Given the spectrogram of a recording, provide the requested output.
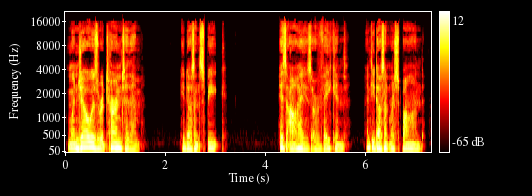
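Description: A man narrating a short story as an audiobook, in a calm, measured storytelling voice. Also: mid-range voice, husky, no echo, clean studio sound.

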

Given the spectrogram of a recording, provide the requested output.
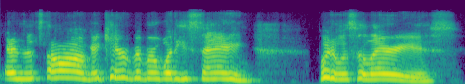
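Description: A woman's voice: high voice, unhurried. A woman co-hosting a podcast, chatting casually and laughing often. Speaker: podcast co-host. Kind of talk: casual chat.

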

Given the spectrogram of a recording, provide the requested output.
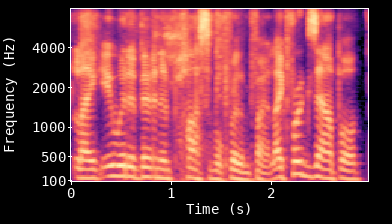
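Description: A man's voice: a little high, fast, a little mellow, no room sound, lo-fi sound. A man in casual podcast chat, rambling with frequent restarts and fillers. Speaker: podcast co-host.

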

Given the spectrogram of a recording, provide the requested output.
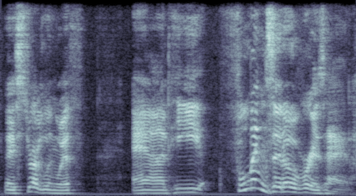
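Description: A young man with a mid-range voice, talking in a relaxed, casual way as he recaps a TV episode with a friend. He chuckles often and now and then jumps into a squeaky voice to play a character. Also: measured pace. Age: young adult. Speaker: podcast co-host.

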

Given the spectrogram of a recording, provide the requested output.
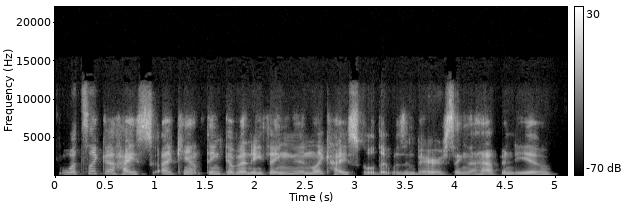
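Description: A woman's voice: mid-range voice, a little fast, gravelly, a little mellow, no echo. A woman co-hosting a podcast in casual chat, telling stories and teasing her friend with plenty of swearing. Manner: profane, teasing, storytelling. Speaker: podcast co-host.

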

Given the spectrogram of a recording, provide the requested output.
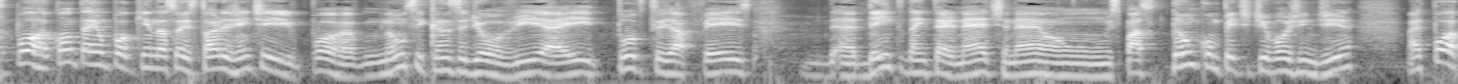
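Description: A man with a Brazilian accent hosting a live podcast chat, energetic, laughing and shouting often. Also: a little high, a little fast. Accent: Brazilian Portuguese. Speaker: podcast host.

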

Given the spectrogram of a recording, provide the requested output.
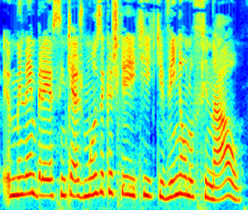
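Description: A woman's voice: fairly high pitch, moderate pace. A Brazilian woman co-hosting a podcast, chatting casually in a slangy, joking way. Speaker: podcast co-host. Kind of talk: casual chat.

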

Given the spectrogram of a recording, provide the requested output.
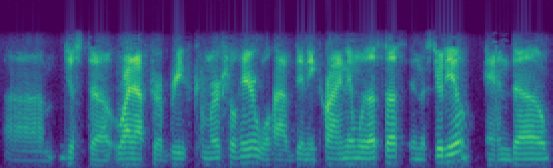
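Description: A man hosting an informal sports talk show in a halting, repetitive, unscripted way. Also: deep voice. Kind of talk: unscripted internet radio talk. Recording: muffled narrow-band phone-like internet radio.

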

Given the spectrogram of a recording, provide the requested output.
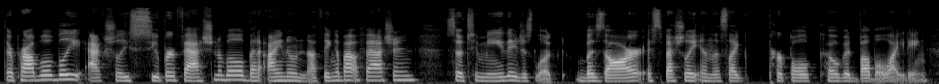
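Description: A woman's voice: on the low side, fairly even intonation, moderate pace, hardly any pauses, a bit bright, no echo, clean studio sound. A woman casually recapping a reality show episode, chatty and wry, full of "like" and "um" fillers.

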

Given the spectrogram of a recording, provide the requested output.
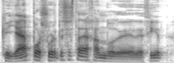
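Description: A man's voice: lowish voice, lively intonation, normal speed. A man in a casual chat, thoughtful and hesitant with many fillers.

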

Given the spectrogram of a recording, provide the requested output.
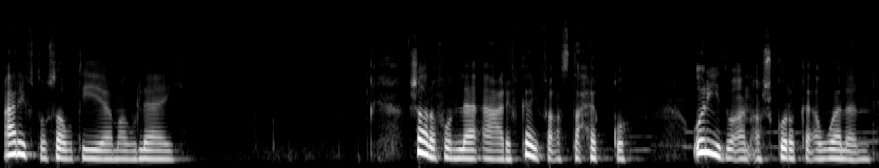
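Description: A woman's voice: low voice, moderate pace, long pauses, dark tone, natural voice. A woman reading the lines of a bold yet shy young woman who pleads with a judge, in an earnest way.

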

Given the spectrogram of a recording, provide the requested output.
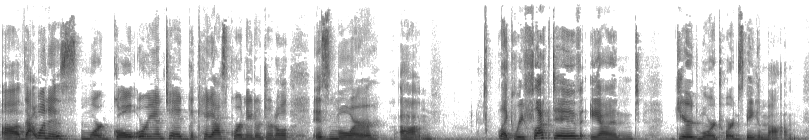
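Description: Slow and fairly high-pitched, this solo podcast host talks informally and off the cuff about her personal habits. Allergies leave her voice congested, stuffy, and a little scratchy as she rambles.

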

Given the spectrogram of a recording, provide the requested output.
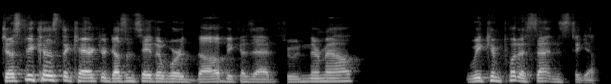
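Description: A man talks loosely about film and TV as one of a podcast's co-hosts. His voice sits at an ordinary middle pitch. He laughs often and drifts into rambling asides. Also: brisk. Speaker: podcast co-host. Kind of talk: casual chat about TV and film.

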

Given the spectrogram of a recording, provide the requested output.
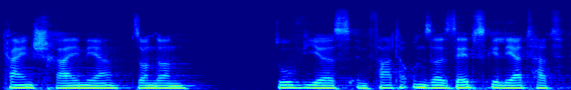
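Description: Male preacher, slow and earnest sermon, talks right to you, long echoey reverb. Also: on the low side, flat delivery, dark tone. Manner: slow, earnest, direct address to listener.

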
